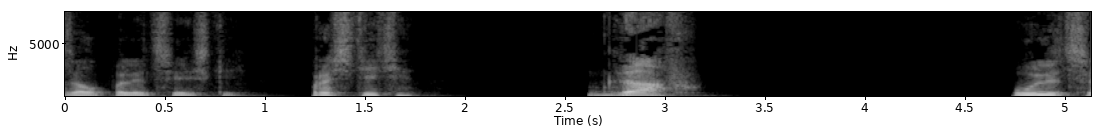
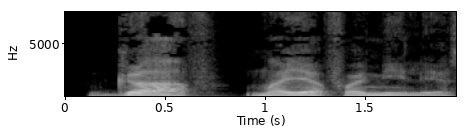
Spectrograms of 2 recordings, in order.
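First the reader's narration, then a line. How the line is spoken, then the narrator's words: Plain. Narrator (Russian): сказал полицейский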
